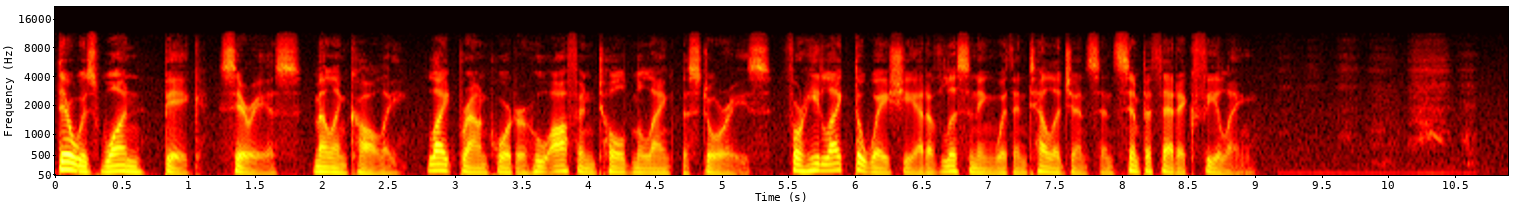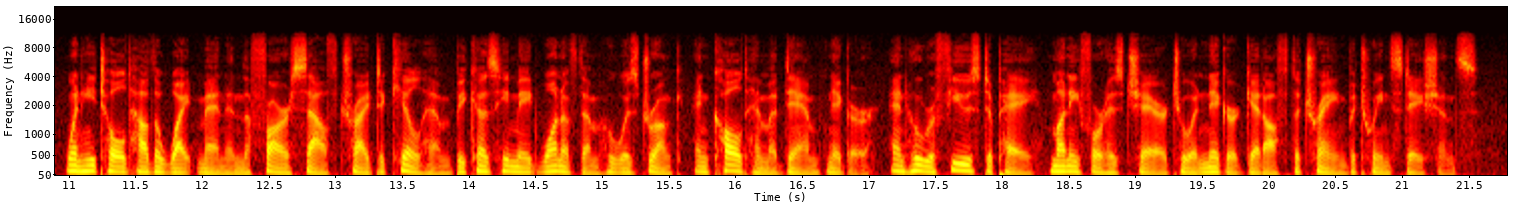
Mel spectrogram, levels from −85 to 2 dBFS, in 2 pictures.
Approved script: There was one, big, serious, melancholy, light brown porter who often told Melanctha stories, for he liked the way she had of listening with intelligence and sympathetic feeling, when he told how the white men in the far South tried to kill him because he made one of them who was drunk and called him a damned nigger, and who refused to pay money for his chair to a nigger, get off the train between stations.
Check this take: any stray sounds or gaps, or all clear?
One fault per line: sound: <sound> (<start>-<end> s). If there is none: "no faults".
sound: dropout (4.6-4.7 s)
sound: sniff (9.2-10.7 s)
